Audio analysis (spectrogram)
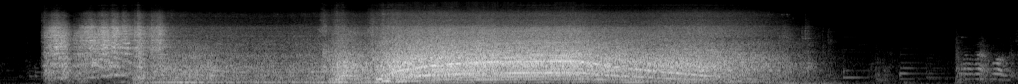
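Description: An old car engine cranks briefly, catches and races with a stuck accelerator, surging to a loud sustained high rev before winding down and cutting off. A few faint knocks follow near the end.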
